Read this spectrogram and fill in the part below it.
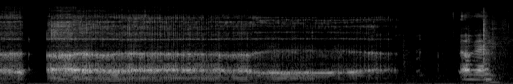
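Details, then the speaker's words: Deliberate burp: long, loud, voiced belch lasting about four seconds, followed by a brief second belch. "Alright, I'll do 1 more."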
